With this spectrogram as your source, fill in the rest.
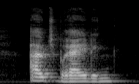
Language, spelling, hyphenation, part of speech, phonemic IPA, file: Dutch, uitbreiding, uit‧brei‧ding, noun, /ˈœy̯tˌbrɛi̯.dɪŋ/, Nl-uitbreiding.ogg
- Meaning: 1. extension, expansion 2. short for uitbreidingspakket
